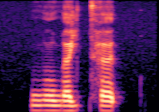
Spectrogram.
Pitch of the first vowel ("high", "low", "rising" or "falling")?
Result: high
